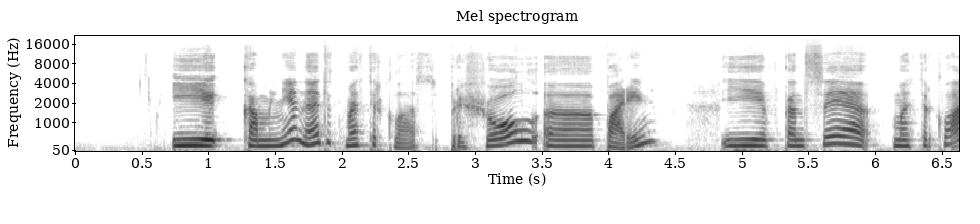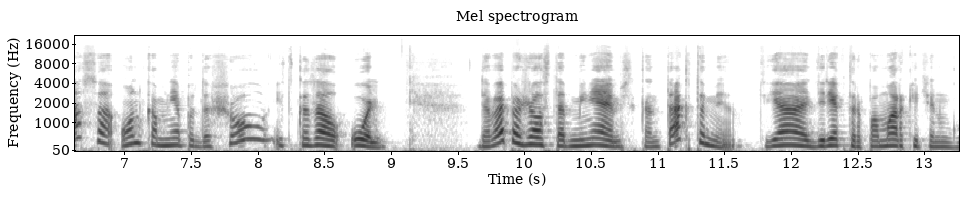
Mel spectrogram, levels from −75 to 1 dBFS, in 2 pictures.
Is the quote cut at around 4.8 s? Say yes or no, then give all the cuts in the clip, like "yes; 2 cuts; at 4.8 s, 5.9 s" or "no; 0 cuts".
yes; 2 cuts; at 4.8 s, 11.7 s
